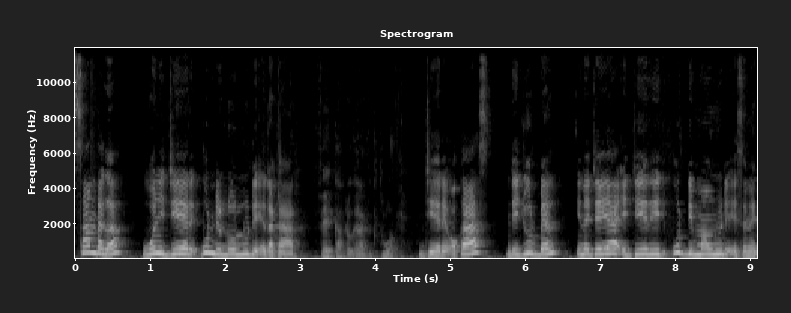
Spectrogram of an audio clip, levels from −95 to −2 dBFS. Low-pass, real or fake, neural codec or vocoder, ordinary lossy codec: none; real; none; none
